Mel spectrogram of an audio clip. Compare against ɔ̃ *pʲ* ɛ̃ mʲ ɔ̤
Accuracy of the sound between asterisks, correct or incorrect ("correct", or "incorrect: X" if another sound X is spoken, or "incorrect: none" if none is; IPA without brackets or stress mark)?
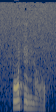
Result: correct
